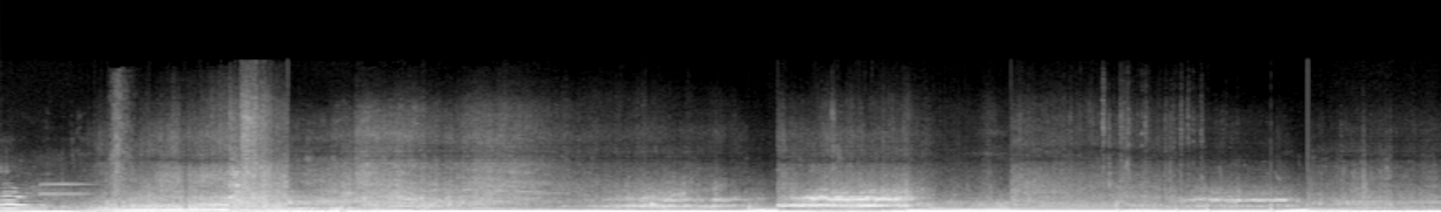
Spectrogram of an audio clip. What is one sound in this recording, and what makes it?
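A car engine revs hard, rising and falling.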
